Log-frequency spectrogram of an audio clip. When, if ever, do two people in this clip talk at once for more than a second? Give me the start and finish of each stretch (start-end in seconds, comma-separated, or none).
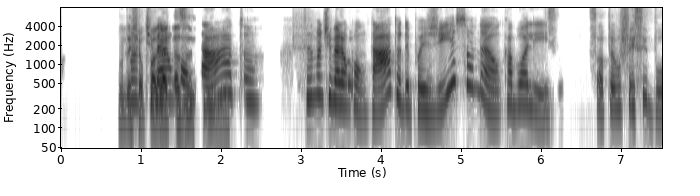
0.8-2.1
